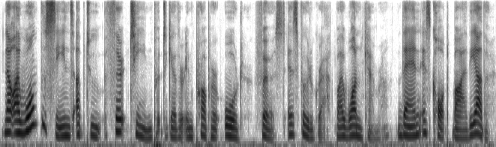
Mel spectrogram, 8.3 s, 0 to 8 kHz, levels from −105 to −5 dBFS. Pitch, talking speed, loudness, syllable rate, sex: 155 Hz, 180 wpm, -21 LUFS, 5.0 syllables/s, female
